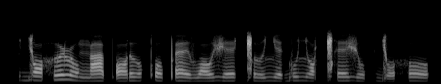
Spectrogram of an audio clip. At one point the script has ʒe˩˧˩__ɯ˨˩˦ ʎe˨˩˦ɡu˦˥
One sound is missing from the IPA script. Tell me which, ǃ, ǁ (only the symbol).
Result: ǁ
